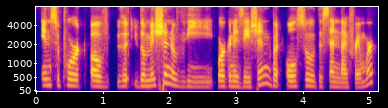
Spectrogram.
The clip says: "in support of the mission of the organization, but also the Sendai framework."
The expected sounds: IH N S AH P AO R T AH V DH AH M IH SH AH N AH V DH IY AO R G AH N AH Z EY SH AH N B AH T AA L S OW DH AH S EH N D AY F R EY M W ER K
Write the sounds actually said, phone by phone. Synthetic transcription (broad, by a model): IH N S AH P AO R T AH V DH AH M IH SH AH N AH V DH IY AO R G AH N AH Z EY SH AH N B AH T AA L S OW DH AH S EH N D AY F R EY M W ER K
